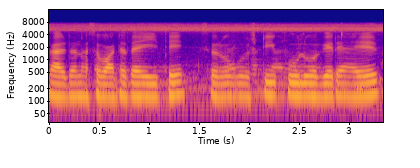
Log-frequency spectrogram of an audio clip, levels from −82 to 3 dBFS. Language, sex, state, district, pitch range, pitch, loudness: Marathi, male, Maharashtra, Washim, 130-140 Hz, 135 Hz, -18 LUFS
